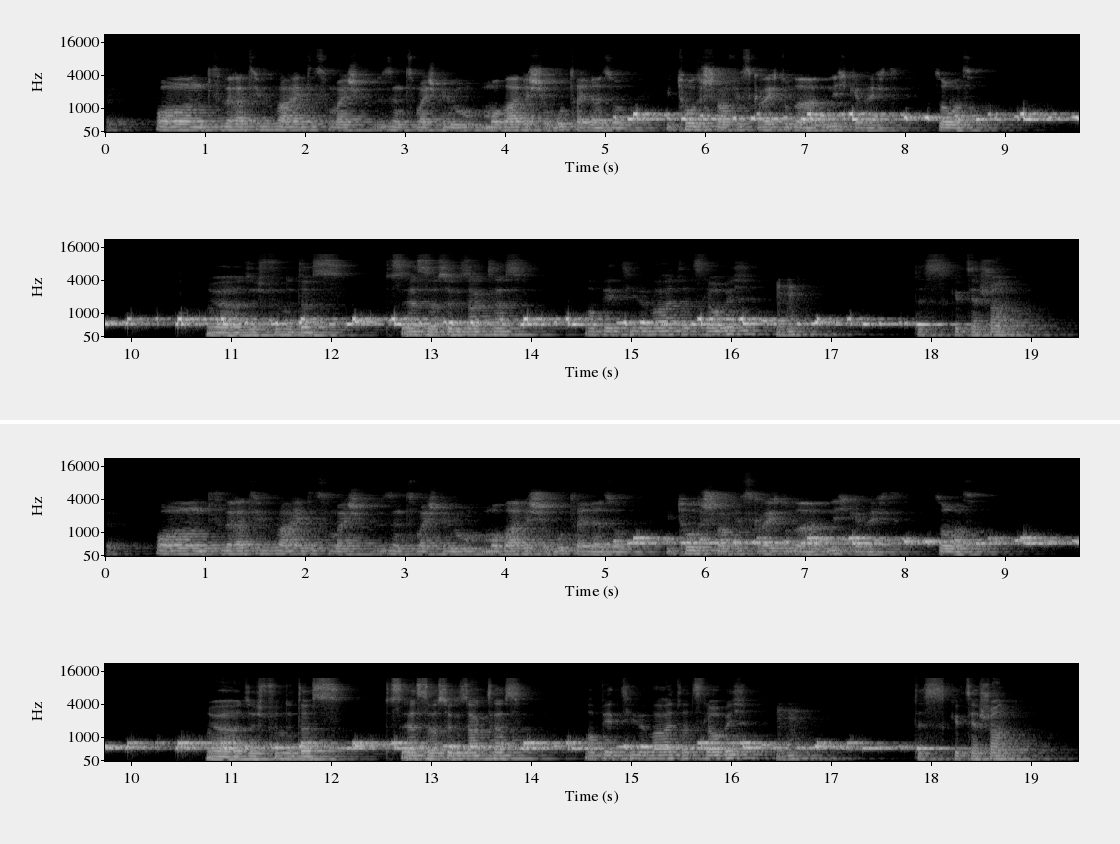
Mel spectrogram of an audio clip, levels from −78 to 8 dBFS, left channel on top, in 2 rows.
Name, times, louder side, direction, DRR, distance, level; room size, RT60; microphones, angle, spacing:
voice 1, 0.5-5.2 5.6-7.8 8.3-8.7 16.4-16.7, left 2 dB, 30° left, 2 dB, 0.7 m, -28 dB
sound 1, 5.1-14.5 14.8-17.9, left 4 dB, 65° left, 0.7 m, -21 dB
voice 2, 10.7-12.1 12.5-13.9 14.5-16.1 17.8-18.8, right 1 dB, 35° right, 4 dB, 0.6 m, -27 dB
7.7 x 4.1 x 4.7 m, 1.2 s
head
